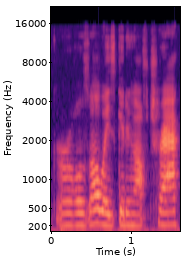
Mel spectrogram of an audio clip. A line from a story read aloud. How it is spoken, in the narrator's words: he grumbled to himself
